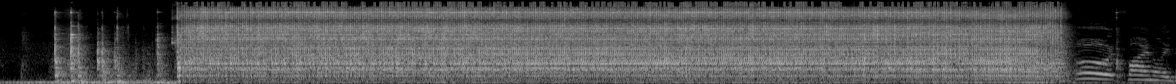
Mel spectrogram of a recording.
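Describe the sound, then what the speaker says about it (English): Alloyman 20V brushless half-inch cordless impact wrench loosening a nut, firing in one sustained loud rattling hammer for about nine seconds, close up, with brief clicks before it and a voice starting to speak right after it stops. "let's see if Hercules can loosen that"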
